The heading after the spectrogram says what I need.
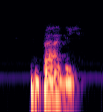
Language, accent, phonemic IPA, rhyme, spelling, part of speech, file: English, Southern England, /ˈbæɡi/, -æɡi, baggy, adjective / noun, LL-Q1860 (eng)-baggy.wav
- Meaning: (adjective) Of clothing, very loose-fitting, so as to hang away from the body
